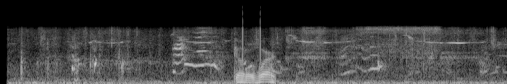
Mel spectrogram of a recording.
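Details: American Bull Terrier named Eve playing on a spring pole; a strained, whiny vocalization with a short harsh burst near the middle, over steady background noise and people talking.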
